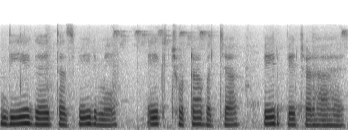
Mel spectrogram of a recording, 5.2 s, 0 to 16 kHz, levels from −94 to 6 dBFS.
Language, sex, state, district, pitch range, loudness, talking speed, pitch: Hindi, female, Jharkhand, Ranchi, 150-180 Hz, -15 LUFS, 125 wpm, 165 Hz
